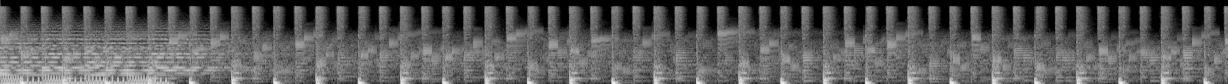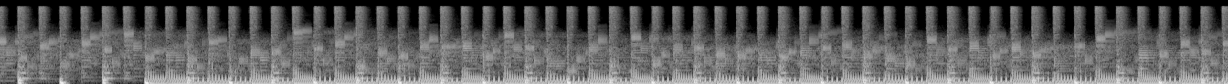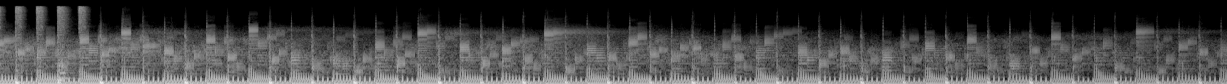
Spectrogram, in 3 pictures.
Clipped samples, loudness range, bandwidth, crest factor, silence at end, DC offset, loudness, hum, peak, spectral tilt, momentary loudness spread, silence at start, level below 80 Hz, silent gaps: under 0.1%; 7 LU; 16.5 kHz; 14 dB; 0 s; under 0.1%; -15 LUFS; none; 0 dBFS; -4.5 dB/octave; 8 LU; 0 s; -18 dBFS; none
